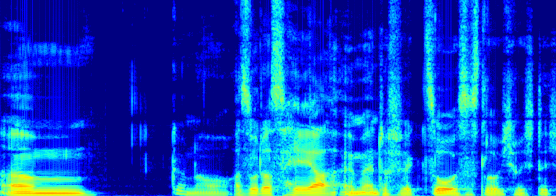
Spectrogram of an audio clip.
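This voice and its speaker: A man with a very deep, low pitch and fairly even intonation. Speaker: podcast co-host and quiz contestant. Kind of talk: casual quiz game chat.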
